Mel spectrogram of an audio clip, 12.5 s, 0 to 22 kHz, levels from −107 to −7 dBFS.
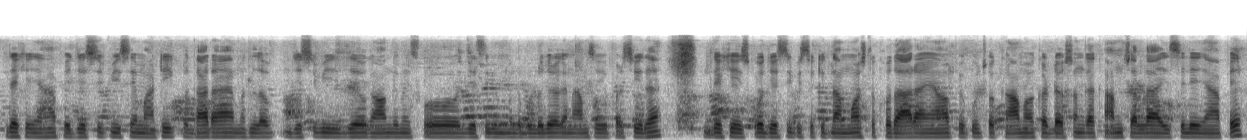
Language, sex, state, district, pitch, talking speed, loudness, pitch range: Hindi, male, Bihar, Sitamarhi, 110 Hz, 230 wpm, -25 LUFS, 110-115 Hz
